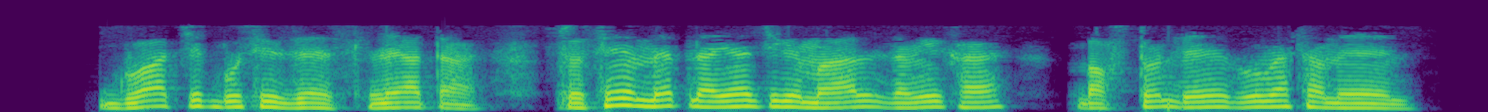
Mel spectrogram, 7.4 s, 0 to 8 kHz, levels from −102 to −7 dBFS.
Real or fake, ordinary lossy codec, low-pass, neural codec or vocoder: real; AAC, 16 kbps; 7.2 kHz; none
